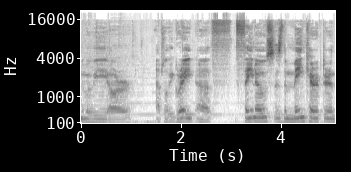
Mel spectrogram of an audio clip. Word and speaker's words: Thanos: I used to think it was Thanos, but they said Thanos in the movie, so that's what I'm going off of.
